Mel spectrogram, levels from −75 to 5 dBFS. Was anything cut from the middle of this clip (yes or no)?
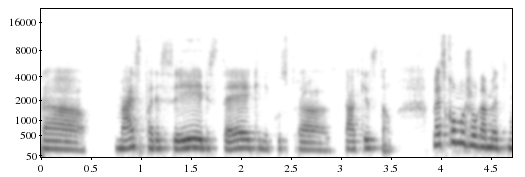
yes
